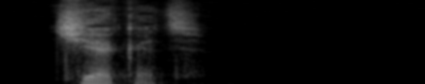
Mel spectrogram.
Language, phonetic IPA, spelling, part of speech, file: Russian, [ˈt͡ɕekətʲ], чекать, verb, Ru-чекать.ogg
- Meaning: 1. to check, to skip a move 2. to check (general sense)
